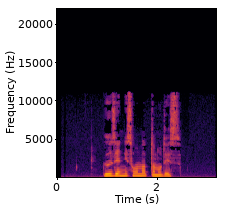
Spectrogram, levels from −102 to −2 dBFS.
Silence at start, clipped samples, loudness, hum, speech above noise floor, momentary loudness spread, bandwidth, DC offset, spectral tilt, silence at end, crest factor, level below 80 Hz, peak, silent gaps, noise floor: 0.9 s; under 0.1%; -31 LUFS; none; 40 dB; 8 LU; 11.5 kHz; under 0.1%; -4.5 dB/octave; 0.75 s; 18 dB; -80 dBFS; -16 dBFS; none; -69 dBFS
